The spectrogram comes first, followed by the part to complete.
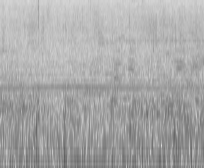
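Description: Steady wind rumble on the microphone, with indistinct voices in the background.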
